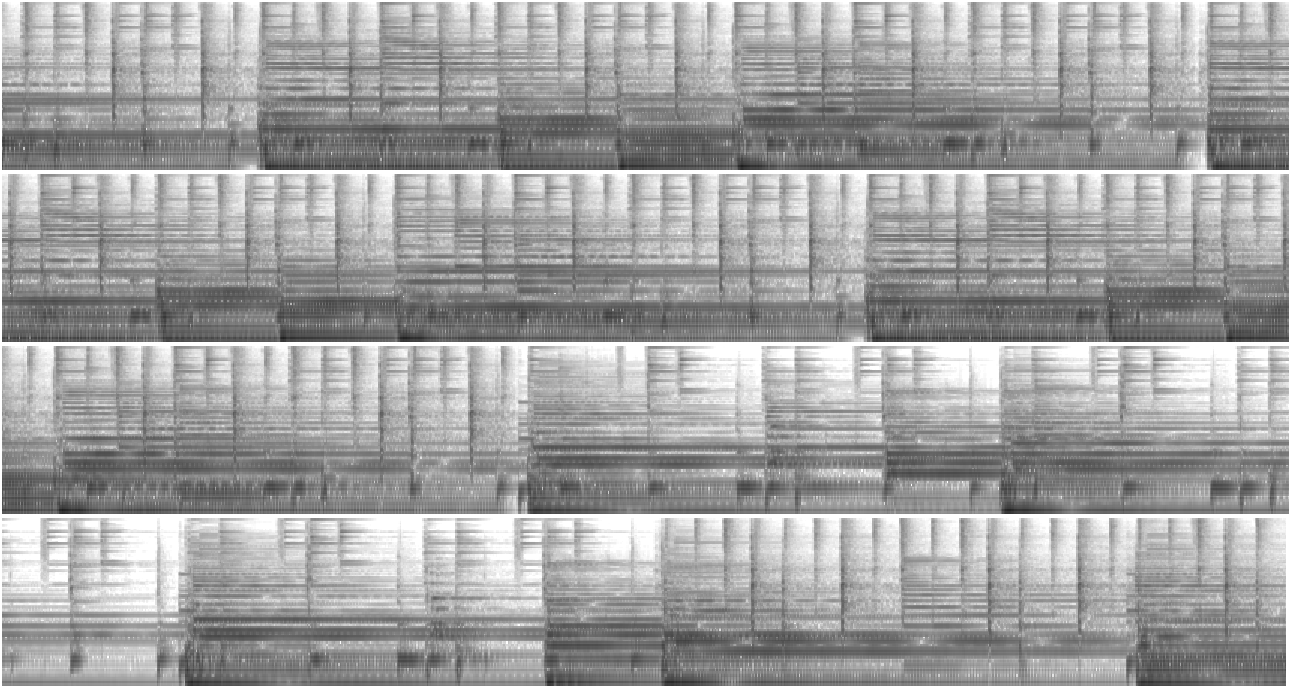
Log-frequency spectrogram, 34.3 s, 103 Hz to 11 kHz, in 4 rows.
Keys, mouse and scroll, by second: 0.0 click, 0.1-1.9 middle drag, 0.4 scroll down 1, 0.6 scroll up 1, 0.7-1.2 scroll down 1, 1.3 scroll up 1, 1.9 click, 2.7 middle click, 3.1 middle click, 3.4 shift+click, 3.5 scroll down 1, 3.6-4.1 middle drag, 4.1 g, 4.9 click, 5.0 middle click, 5.3 Tab, 5.9 click, 6.4 x, 6.8 middle click, 7.1 click, 7.4 middle click, 8.0-8.3 scroll up 2, 8.3 click, 9.1-13.1 middle drag, 9.5 scroll up 1, 9.9 shift+click, 10.2 x, 10.9-11.5 scroll down 2, 11.5 click, 11.6-12.1 scroll up 2, 12.1 scroll down 1, 13.1 click, 14.2 scroll down 1, 14.3-16.1 middle drag, 14.7 g, 16.1 click, 16.2-18.4 middle drag, 16.6-17.0 scroll up 1, 17.3 scroll up 1, 17.6 g, 18.4 click, 18.4-20.0 middle drag, 18.6-19.2 scroll down 4, 19.0 click, 19.7 scroll up 2, 20.0 click, 20.2 middle click, 20.9 click, 21.2 shift+click, 21.3-21.6 middle drag, 21.6 click, 21.8 shift+click, 21.9-23.0 middle drag, 22.4 g, 23.0 click, 23.0-23.7 middle drag, 23.7 click, 23.7 scroll down 1, 24.0-27.0 middle drag, 24.1 scroll up 2, 26.1 scroll up 2, 26.4 scroll down 2, 26.7 scroll up 2, 27.5 click, 27.9 KP_3, 28.4 g, 29.5 click, 29.7 middle click, 30.0 click, 30.1 scroll down 2, 30.2-31.2 middle drag, 30.9 scroll up 2, 31.2 scroll down 2, 31.3 middle click, 31.8 scroll up 2, 31.9-32.4 scroll down 4, 32.0 middle click, 32.6 click, 32.7-34.3 middle drag, 32.7 scroll up 2, 33.7 scroll up 2, 33.8 scroll down 2.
